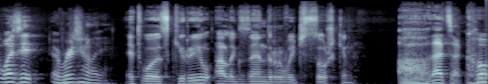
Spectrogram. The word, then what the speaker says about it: Kirill: Kirill. It's like a key and a reel put together. Kirill. But you have to Kirill. roll your R's. You have to roll the R.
